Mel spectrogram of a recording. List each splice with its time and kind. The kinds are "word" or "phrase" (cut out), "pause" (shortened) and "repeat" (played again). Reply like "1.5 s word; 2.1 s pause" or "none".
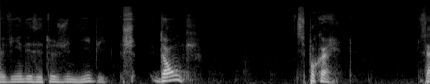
1.1 s pause

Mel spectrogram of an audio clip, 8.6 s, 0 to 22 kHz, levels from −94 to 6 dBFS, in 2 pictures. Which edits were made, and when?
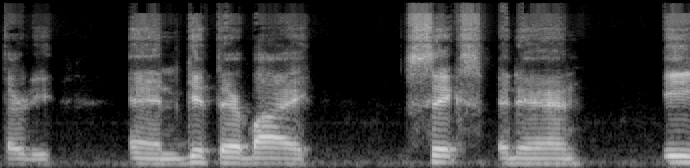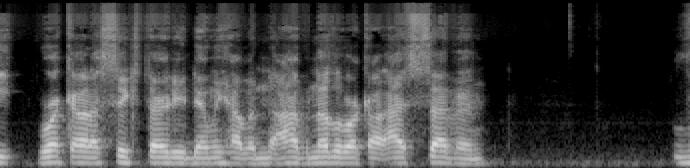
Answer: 4.5 s pause

